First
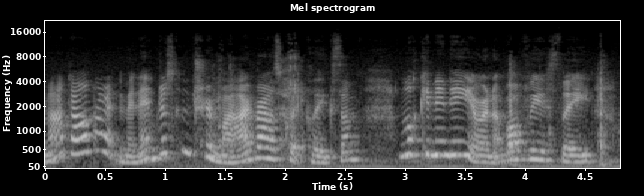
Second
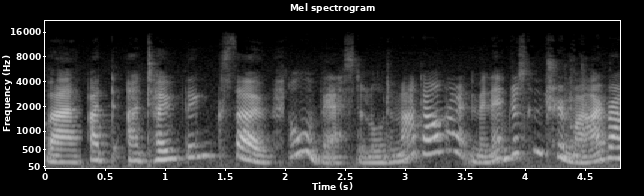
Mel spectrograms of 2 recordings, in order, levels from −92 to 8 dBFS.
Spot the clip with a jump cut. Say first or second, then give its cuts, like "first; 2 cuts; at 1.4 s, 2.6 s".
second; 1 cut; at 1.9 s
